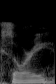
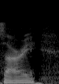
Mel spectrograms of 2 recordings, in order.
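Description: First: It is said with a Canadian accent. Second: It is said with an American accent. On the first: "every time a Canadian says, like, sorry" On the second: "instead of sorry"

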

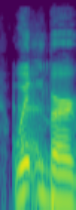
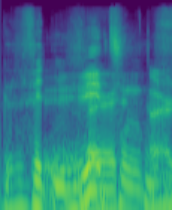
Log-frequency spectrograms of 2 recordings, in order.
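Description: First: The name begins with an English W sound. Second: The name begins with a V sound. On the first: This is the usual local way of saying it. "Wittenberg would be how we say it" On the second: This is the native way of saying it. "I think it's a W-V sound, so it'd probably be like Wittenberg"

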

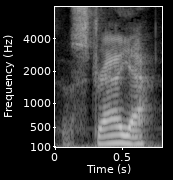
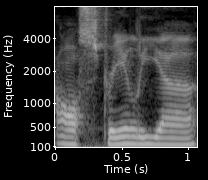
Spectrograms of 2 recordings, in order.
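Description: First: It is pronounced the Australian way. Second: It is pronounced the American way. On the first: The speaker calls it right. "It's Australia" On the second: The speaker calls it wrong. "Most gringos say"

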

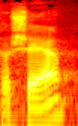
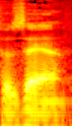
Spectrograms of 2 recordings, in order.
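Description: First: The name is said with Hebrew pronunciation. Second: The name is said with English pronunciation. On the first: "but in the Hebrew it's Hosea" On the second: "I guess it's Hosea"

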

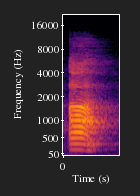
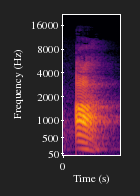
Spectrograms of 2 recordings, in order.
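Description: First: The vowel is made high in the mouth. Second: The vowel is made forward in the mouth. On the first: This is the Spanish way of saying it. "Os do espanhol são sempre pra cima" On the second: This is the Portuguese way of saying it. "os sons do português, eles são sempre pra frente"

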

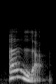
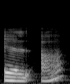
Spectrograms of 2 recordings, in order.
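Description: First: It is contracted with the vowels merged. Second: It is said in full with a clear l.

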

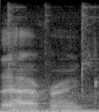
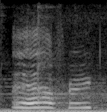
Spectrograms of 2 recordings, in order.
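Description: First: It is said in his normal voice. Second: It is said in a put-on girl's voice.

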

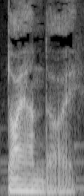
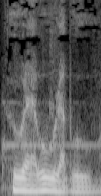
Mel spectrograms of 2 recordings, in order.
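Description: First: The name uses the familiar, long-used pronunciation. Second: The name uses the newly advertised pronunciation. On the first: This is how the name has always been said locally. "for the last 150 years, I've been calling it Hyundai" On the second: This is the pronunciation the company now promotes. "And now you're telling me it's"

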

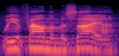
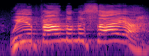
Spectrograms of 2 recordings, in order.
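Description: First: It is said in a calm, plain tone. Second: It is said with joyful excitement.

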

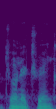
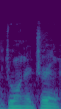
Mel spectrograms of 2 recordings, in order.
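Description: First: The question is said plainly, without extra force. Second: The question is said with heavy, forceful emphasis.

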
